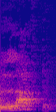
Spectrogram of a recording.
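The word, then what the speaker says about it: laughed: जैसे लाफ में ईडी जोड़ दिया तो क्या हुआ, लाफ्ट, लाफ के अंत में जीएच आया है और उसमें ईडी जोड़ा तो लाफ्ट हो गया।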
